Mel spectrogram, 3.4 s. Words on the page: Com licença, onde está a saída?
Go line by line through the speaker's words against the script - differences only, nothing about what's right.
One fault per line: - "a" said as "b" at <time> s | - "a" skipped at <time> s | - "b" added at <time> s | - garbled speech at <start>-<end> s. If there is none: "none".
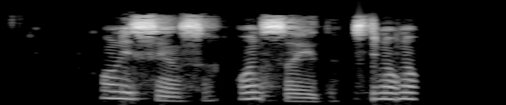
- "está" skipped at 1.8 s
- garbled speech at 2.4-2.8 s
